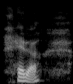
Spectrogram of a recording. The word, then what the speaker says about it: Hedda: Hedda from South Africa, and I've only just very recently learned how to say her name properly. I'm so proud of myself. Hedda.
